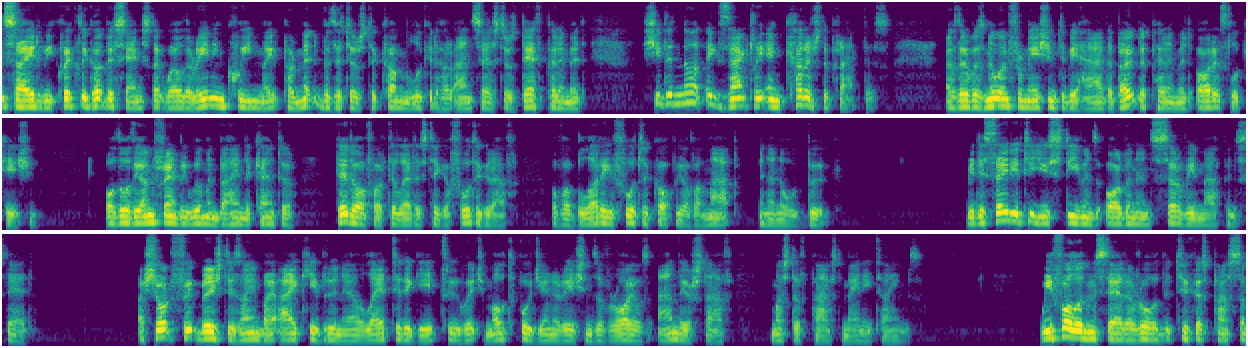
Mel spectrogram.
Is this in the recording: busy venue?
no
